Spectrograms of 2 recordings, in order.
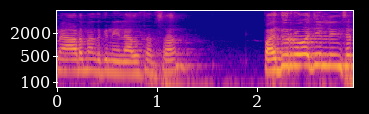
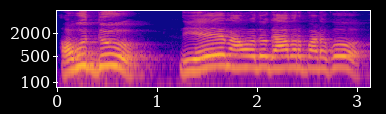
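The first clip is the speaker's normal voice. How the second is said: emphatic reassurance; 6 dB louder, slower than usual. Retold or imitated. Reassuring worried wife emphatically.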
